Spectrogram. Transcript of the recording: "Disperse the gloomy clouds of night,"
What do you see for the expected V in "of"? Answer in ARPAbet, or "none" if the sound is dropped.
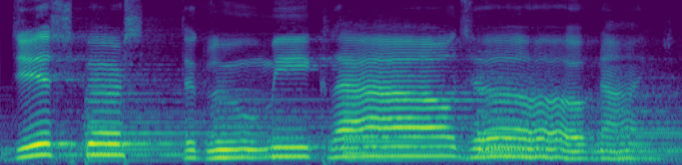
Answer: V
